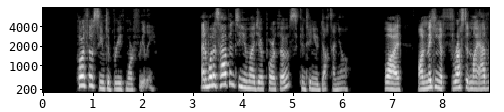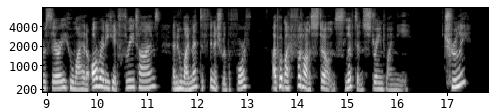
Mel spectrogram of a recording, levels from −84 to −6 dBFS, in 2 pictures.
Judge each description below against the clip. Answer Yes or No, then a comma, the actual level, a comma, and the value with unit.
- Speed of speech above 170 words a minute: Yes, average, 180 wpm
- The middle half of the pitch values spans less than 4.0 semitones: No, average, 4.3 semitones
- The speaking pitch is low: No, high, 220 Hz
